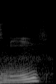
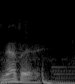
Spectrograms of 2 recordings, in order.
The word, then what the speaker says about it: Neve: we have um Neve I thought it was an eve but um I put it uh in uh and uh texts to speech for how to pronounce it and they said that her name was Neve I'm like interesting so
